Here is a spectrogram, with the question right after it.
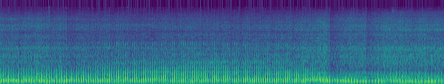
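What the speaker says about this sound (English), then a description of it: "It's a bit of wind noise, but not so bad." A motorcycle rides along a Hong Kong road with a steady engine drone and buffeting wind noise throughout, fairly loud and close, with no talk.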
